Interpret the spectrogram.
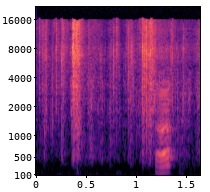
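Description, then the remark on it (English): Crinkling and rustling of wrapping paper in a few quick bursts as a small gift package holding pink dice is opened, with a brief voiced sound from another person. “I'm going to open the small thing first, okay? Okay. Sounds like there's some stuff rustling around in there.”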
